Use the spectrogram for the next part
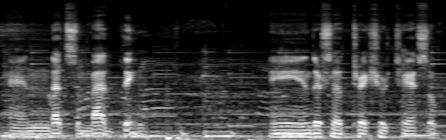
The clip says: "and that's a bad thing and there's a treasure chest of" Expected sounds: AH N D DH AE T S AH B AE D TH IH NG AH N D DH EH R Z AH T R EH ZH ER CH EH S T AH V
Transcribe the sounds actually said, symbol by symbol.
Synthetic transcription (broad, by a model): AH N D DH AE T S AH B AE D TH IH NG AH N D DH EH R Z AH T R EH SH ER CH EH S AH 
